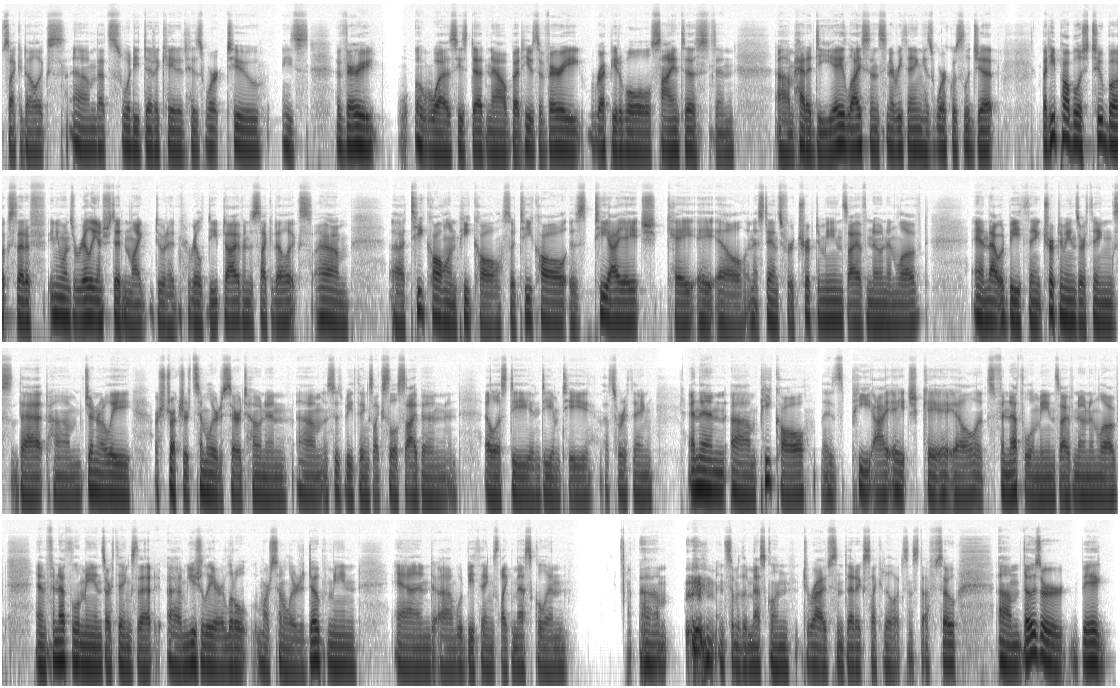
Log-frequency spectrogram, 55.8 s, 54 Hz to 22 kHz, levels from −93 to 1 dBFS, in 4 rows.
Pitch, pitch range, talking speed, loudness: 110 Hz, 105-120 Hz, 170 wpm, -22 LUFS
